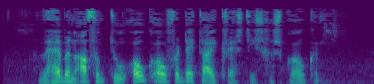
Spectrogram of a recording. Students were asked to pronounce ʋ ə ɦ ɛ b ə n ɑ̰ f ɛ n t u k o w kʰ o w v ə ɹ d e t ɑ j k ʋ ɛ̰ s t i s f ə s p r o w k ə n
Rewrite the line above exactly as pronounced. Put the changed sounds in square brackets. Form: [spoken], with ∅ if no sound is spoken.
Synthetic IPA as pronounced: ʋ ə ɦ ɛ b ə n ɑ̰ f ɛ n t u [ʔ] o w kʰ o w v ə ɹ d e t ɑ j k ʋ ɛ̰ s t i s [χ] ə s p r o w k ə n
